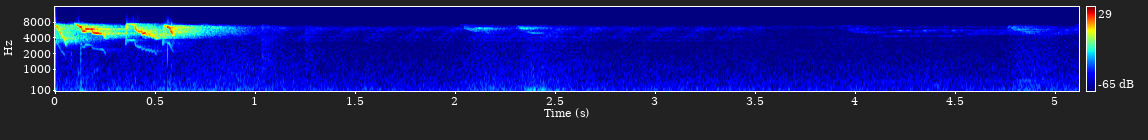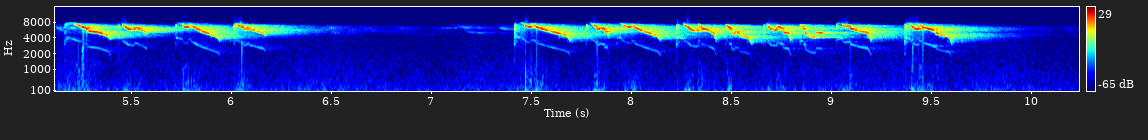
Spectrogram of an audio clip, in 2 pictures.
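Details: Caged white-eye singing the insistent 'ngalas' style, meant to stir rival white-eyes to answer: short bursts of high, quick downslurred chirps, a brief opening phrase, then two longer rapid phrases after a silent gap.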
